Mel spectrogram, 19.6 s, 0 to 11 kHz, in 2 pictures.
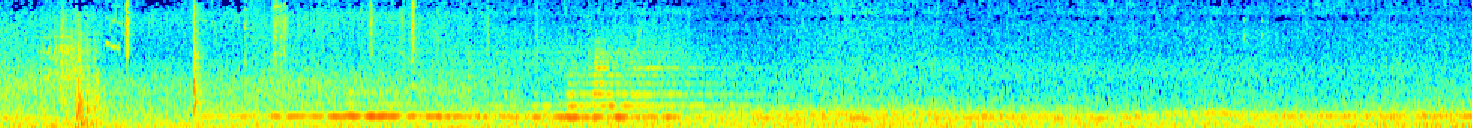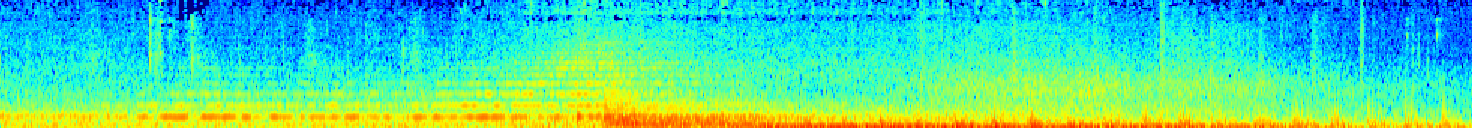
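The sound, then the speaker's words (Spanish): Trailer audio for a video game sequel due in 2021 plays with no talking: sustained mechanical whirring and droning tones with a cinematic feel, swelling into a louder, deeper rumble in the final few seconds. “Se nos enseñaba tráiler eh, de la secuela de Hello Neighbor eh, para 2021”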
